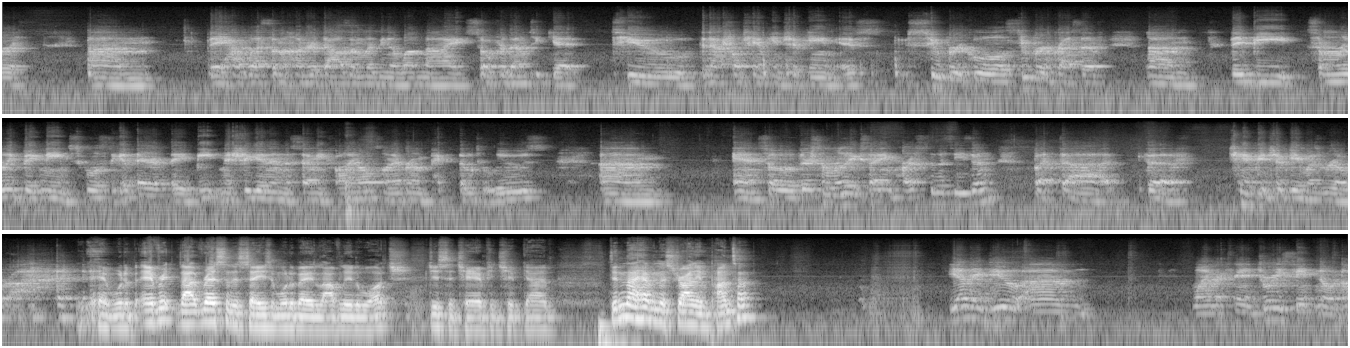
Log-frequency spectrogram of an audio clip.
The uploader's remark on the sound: recording was hard to do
